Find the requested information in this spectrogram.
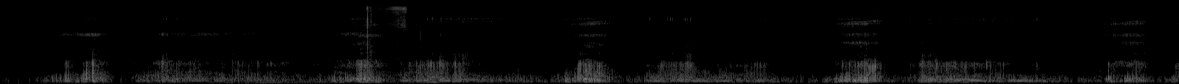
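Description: Soft, rough, fluttering breaths with a low rattle, about 22 a minute, and faint whistly snorts: snoring during sleep.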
